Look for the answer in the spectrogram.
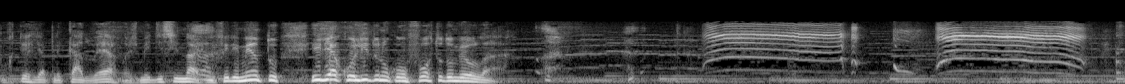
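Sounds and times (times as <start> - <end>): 
speech: 0.2 - 5.6
baby crying in a radio drama: 5.4 - 11.2.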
